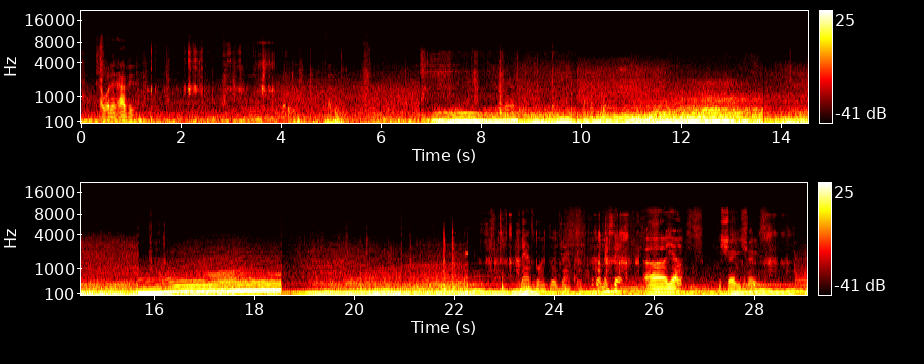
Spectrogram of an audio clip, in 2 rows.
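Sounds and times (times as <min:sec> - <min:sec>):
car engine revving: 0:06.8 - 0:29.0.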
